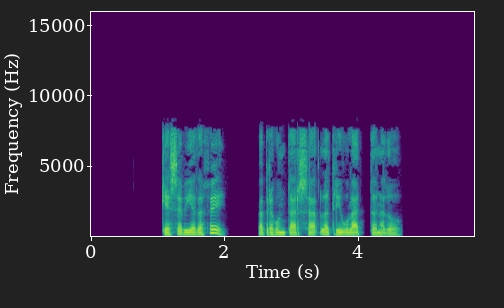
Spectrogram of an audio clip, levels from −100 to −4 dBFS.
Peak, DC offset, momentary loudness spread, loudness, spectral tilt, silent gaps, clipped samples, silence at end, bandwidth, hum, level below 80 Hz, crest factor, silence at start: -4 dBFS; under 0.1%; 9 LU; -19 LUFS; -5.5 dB/octave; 2.06-2.50 s, 4.11-4.18 s; under 0.1%; 1.1 s; 8.2 kHz; none; -56 dBFS; 16 dB; 1.05 s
